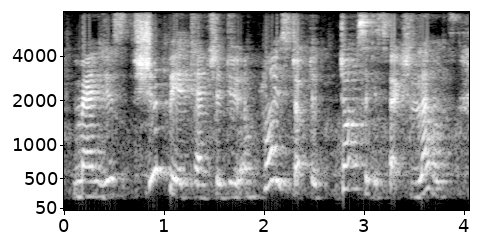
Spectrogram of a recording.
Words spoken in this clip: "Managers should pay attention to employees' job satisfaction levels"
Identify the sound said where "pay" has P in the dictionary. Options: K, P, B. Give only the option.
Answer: B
